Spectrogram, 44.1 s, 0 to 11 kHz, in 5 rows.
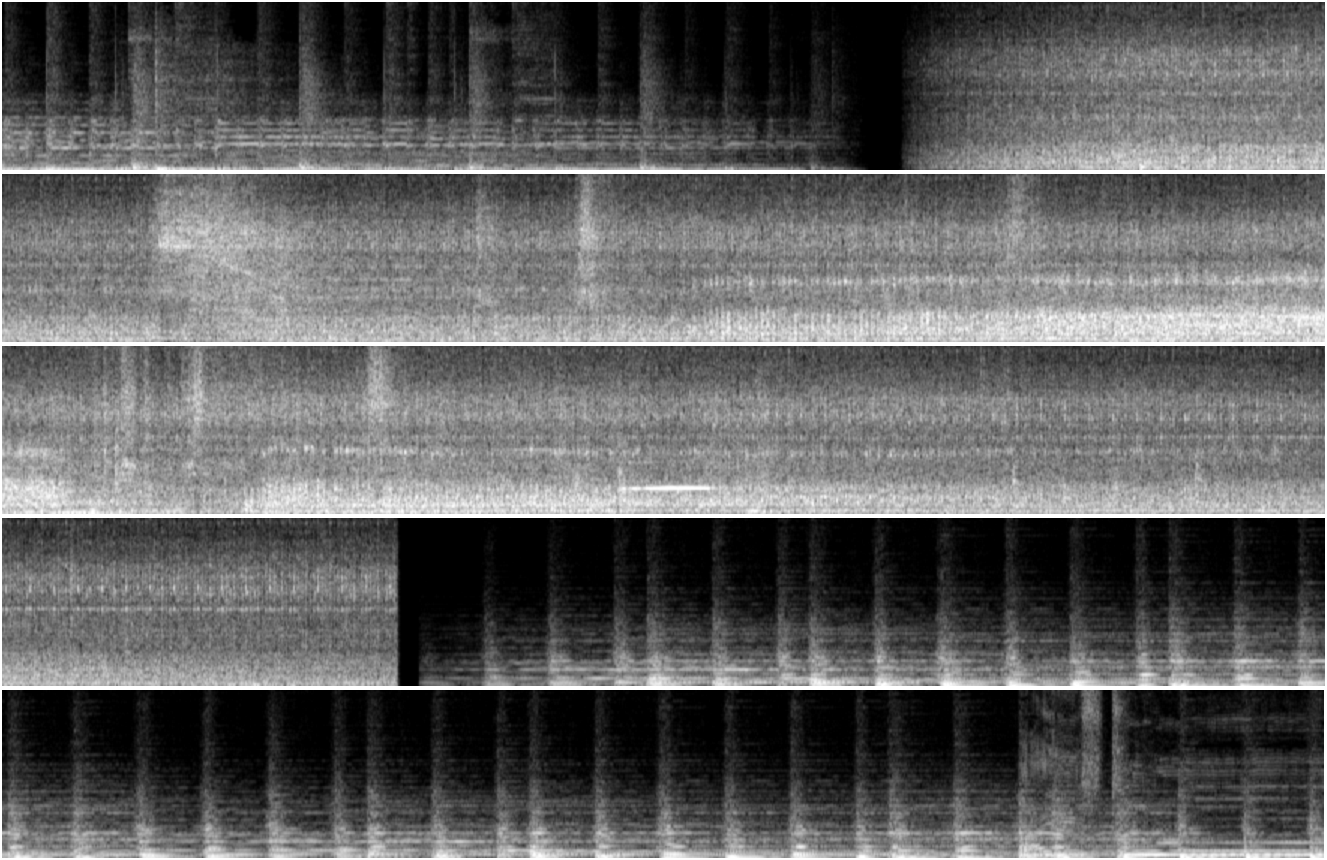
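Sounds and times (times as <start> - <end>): truck diesel engine running: 6.0 - 29.2
brief air hiss: 9.8 - 11.0.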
